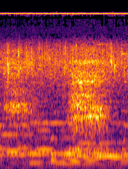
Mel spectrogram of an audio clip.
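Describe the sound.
Rain falling on a surface, a steady, even hiss that holds at the same loudness for the whole stretch, with no voices.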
